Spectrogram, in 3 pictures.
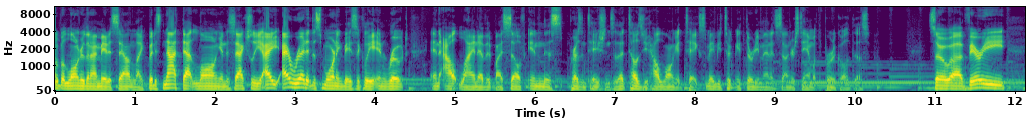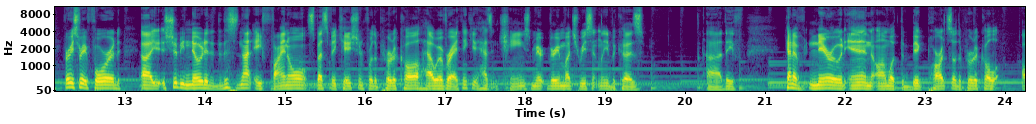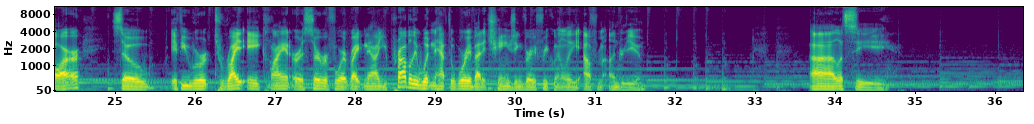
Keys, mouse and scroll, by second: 0.6 ctrl+d, 0.7 ctrl+d, 1.3 g, 2.1 Escape, 5.2 ctrl+u, 5.6-10.5 ctrl+u, 10.9 j, 11.5 k, 33.3 u.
